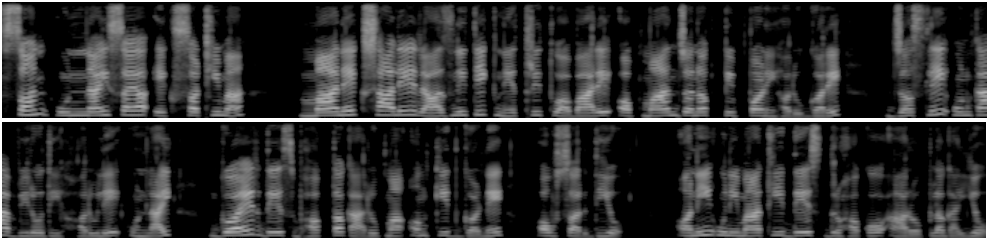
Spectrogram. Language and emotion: Nepali, neutral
